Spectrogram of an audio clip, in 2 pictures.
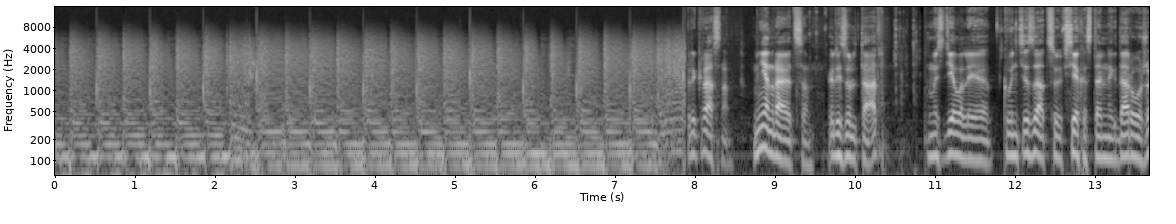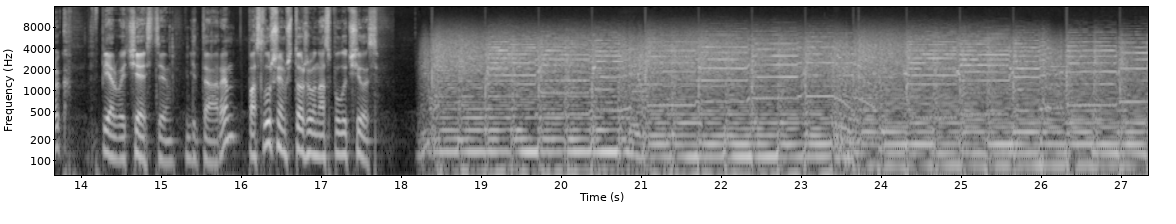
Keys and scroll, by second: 10.7 ctrl+alt+Left.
